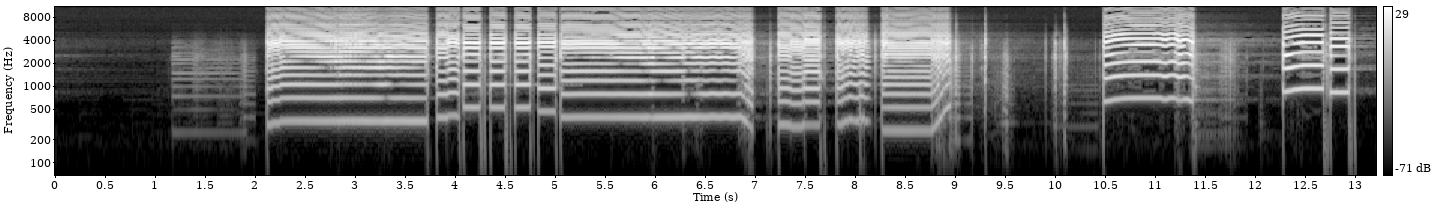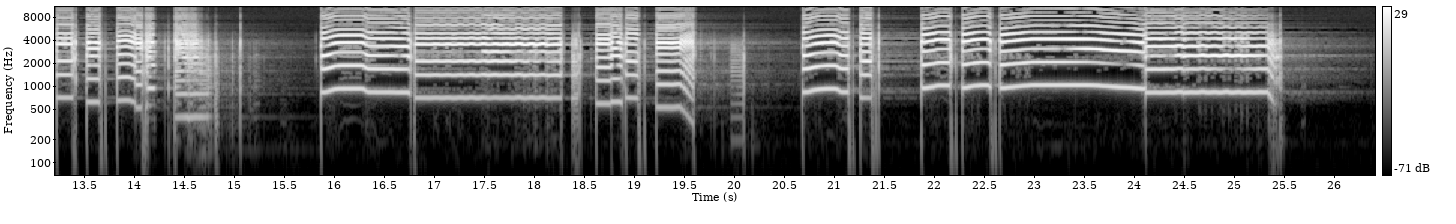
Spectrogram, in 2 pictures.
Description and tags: CTCC FUZZ 03
Guitar fuzz loops of improvised takes.
fm, guitar, fuzz, 100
